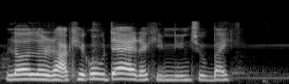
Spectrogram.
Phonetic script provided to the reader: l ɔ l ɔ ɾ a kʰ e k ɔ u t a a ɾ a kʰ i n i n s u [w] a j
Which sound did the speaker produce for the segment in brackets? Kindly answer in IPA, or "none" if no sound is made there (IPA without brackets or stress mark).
b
